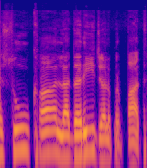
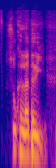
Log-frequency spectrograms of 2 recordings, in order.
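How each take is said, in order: First: सुखलदरी stretched slowly, syllable by syllable; drawn-out name. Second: Said in the usual way. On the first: Shown as a demonstration. Teacher showing the class a funny waterfall name, drawn out slowly. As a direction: draw out सुखलदरी slowly, part by part.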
